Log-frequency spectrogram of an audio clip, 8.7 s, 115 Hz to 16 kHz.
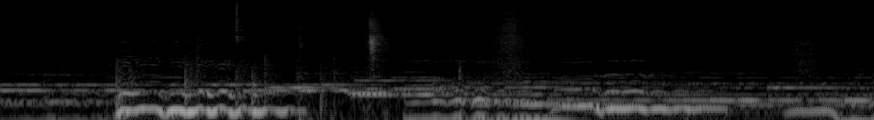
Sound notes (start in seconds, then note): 0.0 humming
